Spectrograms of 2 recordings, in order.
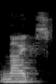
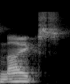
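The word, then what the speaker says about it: NAICS: you guys it's called Nik codes um some may pronounce it n i pronounce it as Nik same thing tomato tomato what that stands for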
